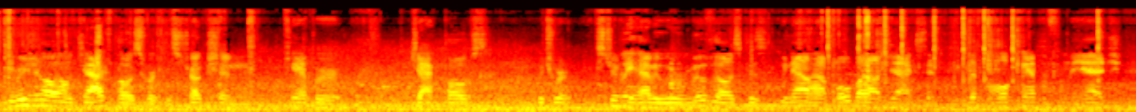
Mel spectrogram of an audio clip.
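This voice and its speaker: A man at a moderate pace over loud background noise, his voice dry with no echo. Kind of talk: casual walkthrough explanation. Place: street. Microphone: phone near.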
